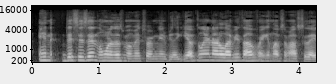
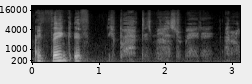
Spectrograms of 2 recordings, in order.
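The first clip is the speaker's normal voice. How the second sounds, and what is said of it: Whispering. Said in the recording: “why I'm whispering”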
